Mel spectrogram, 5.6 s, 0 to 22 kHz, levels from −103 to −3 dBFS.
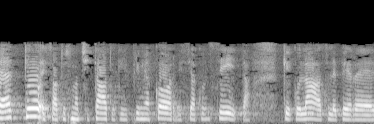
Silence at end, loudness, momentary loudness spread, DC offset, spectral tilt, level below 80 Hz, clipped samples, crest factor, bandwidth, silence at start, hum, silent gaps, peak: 0 s; -12 LUFS; 15 LU; under 0.1%; -7.5 dB/octave; -42 dBFS; 0.7%; 12 dB; 5.4 kHz; 0 s; none; none; 0 dBFS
